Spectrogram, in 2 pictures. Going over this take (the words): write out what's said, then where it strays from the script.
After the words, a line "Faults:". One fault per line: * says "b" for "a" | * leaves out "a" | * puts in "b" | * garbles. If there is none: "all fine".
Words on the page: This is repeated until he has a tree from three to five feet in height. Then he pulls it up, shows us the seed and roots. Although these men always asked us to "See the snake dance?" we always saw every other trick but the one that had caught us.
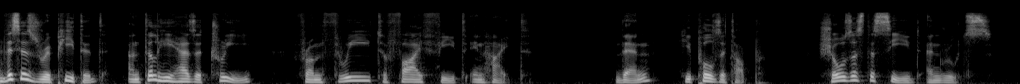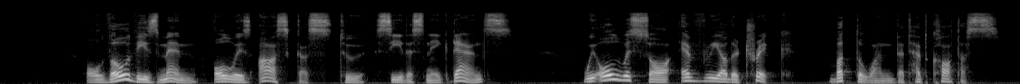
This is repeated until he has a tree from three to five feet in height. Then he pulls it up, shows us the seed and roots. Although these men always asked us to "See the snake dance?" we always saw every other trick but the one that had caught us.
Faults:
all fine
